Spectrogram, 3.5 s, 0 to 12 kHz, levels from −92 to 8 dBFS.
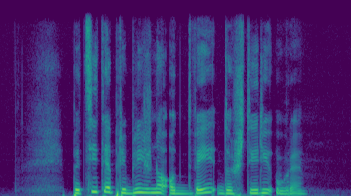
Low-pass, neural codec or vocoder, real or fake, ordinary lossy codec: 10.8 kHz; vocoder, 44.1 kHz, 128 mel bands, Pupu-Vocoder; fake; none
